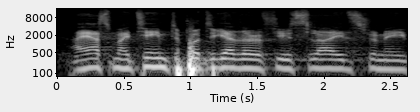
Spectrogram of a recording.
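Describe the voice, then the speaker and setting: In an Irish accent, a man talks at a fairly quick pace with a fairly high pitch and monotone, flat intonation. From Ireland. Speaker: investment banker. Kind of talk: conference talk. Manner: hesitant, many fillers.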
